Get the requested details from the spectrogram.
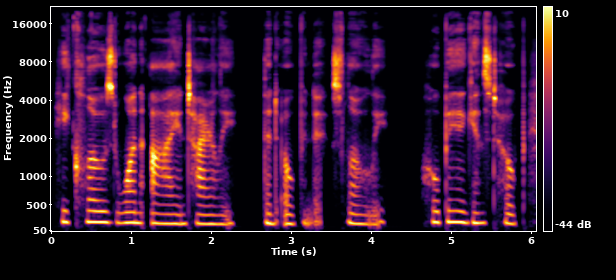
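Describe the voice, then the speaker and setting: With an American accent, a woman speaks at a fairly slow pace in a dark, mellow tone that is somewhat breathy and monotone, flat in intonation. The recording is very clean, with a silent background. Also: dry, close sound with no echo. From United States. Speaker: audiobook narrator. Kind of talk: horror story audiobook reading.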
